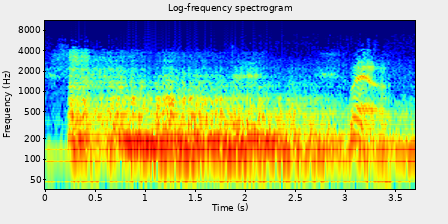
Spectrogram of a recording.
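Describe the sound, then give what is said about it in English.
A loud storm of wind and rain sets in abruptly and roars steadily, with a heavy low rumble underneath and a brief rising, whistling gust toward the end. “Well, the storm has renewed its fury, hasn't it?”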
